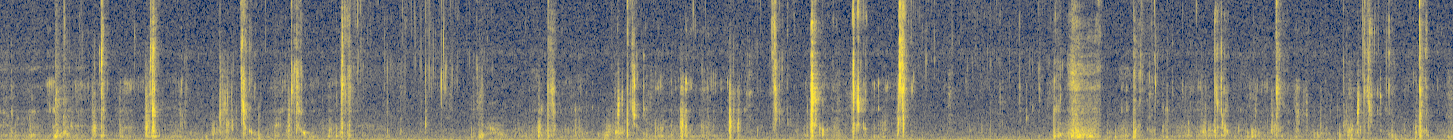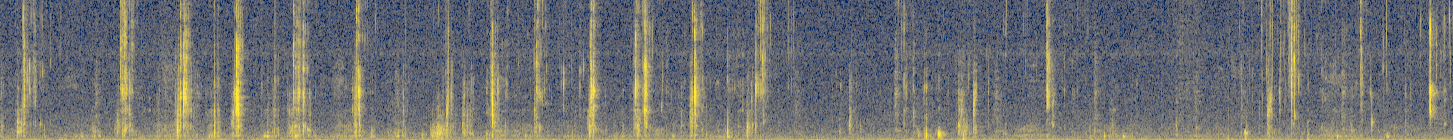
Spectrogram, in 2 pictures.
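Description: A person chewing mouthfuls of rice and fish curry eaten by hand, with many short, sharp, irregular mouth clicks; the loudest comes about eight seconds in.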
